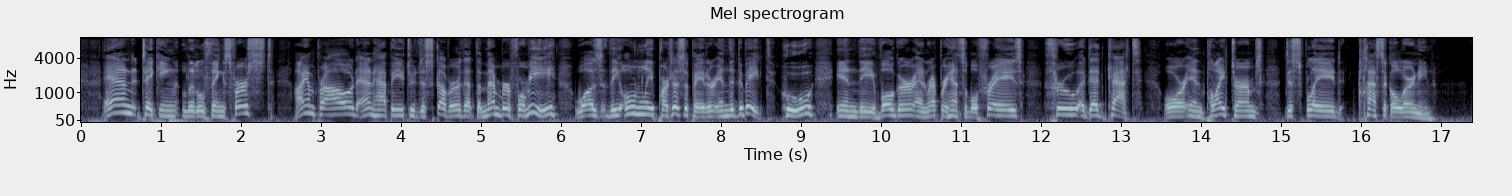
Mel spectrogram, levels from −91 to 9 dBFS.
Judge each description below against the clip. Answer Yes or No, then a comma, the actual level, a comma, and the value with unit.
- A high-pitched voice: No, medium, 160 Hz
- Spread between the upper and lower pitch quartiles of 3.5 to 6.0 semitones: Yes, average, 4.3 semitones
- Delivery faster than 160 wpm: No, average, 145 wpm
